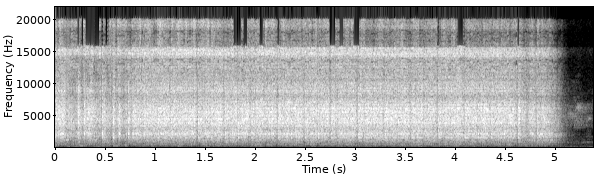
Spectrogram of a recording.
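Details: Yamaha Fino carbureted scooter, battery charged; about five seconds of fast even starter cranking with no firing. Spark present but weak, spark plug suspected worn; cause unconfirmed.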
